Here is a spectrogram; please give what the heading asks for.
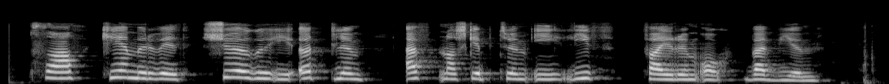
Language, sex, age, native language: Icelandic, male, 17, Icelandic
